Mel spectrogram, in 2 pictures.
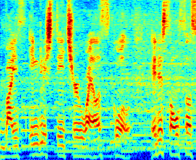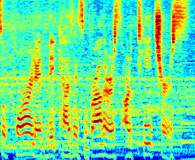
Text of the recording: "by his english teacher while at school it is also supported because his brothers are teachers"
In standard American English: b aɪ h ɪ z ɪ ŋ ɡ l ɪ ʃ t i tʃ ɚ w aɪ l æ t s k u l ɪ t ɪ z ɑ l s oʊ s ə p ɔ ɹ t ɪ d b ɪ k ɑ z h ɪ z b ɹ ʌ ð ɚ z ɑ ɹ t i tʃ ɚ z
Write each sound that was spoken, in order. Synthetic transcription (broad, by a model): b aɪ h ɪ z ɪ ŋ ɡ l ɪ ʃ t i tʃ ɚ w aɪ l s k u l ɪ t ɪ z ɑ l s oʊ s ə p ɔ ɹ t ɪ d b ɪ k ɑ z h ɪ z b ɹ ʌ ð ɚ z ɑ ɹ t i tʃ ɚ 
